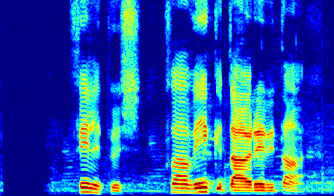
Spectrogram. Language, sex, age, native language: Icelandic, male, 15, Icelandic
